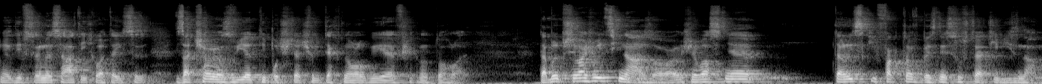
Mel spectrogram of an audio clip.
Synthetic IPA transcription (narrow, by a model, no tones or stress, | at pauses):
ɲɛɡdɪfsɛdumdɛsaːt̪iːxlɛt̪ɛxsɛ | zat͡ʃalɾo̞zviːjɛt̪̚ːɪpot͡ʃi̥ːt̪at͡ʃoviːt̪ɛxno̞lo̞ɡɪjɛfʃɛxnot̪o̞ɦlɛ̰ | t̪abɪlpr̥ɛvaʒujiːt͡siːnaːzo̞ɾʒɛvlast̪ɲɛ | t̪ɛnlɪt͡skiːfakt̪o̞ɾvbɪznɪsust̪ɾaciːviːzna̰m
